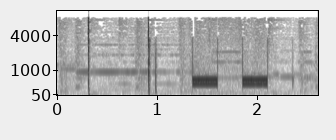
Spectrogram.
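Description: A caller's phone line cuts off. A few sharp clicks are followed by two short, even bursts of busy tone at a steady two-note pitch, separated by a brief gap.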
